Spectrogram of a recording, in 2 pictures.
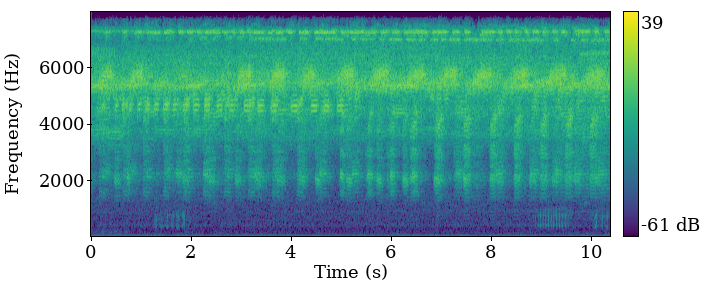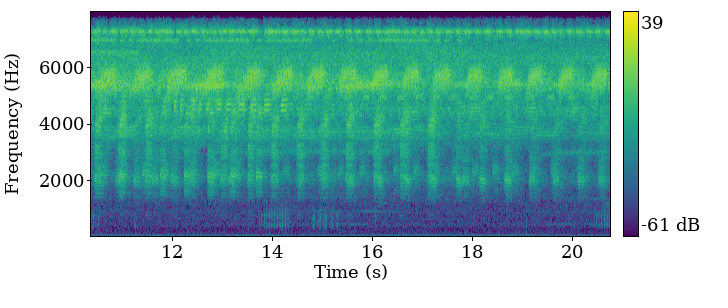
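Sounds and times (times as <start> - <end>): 
insects chirping in a wetland at night in Sian Ka'an Biosphere Reserve: 0.0 - 20.7.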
